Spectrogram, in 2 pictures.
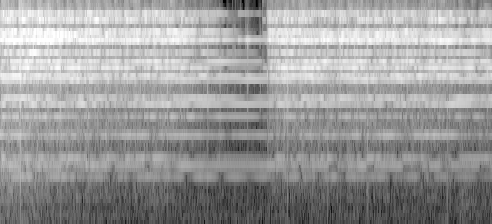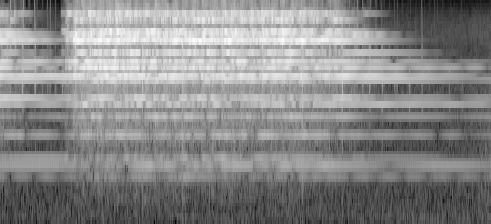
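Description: Altar bells (Sanctus bells) rung three times, each a bright shimmering peal of several bells lasting about three seconds, the last dying away near the end. They mark the consecration and elevation of the host at Mass.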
